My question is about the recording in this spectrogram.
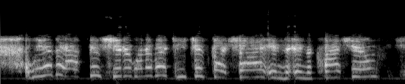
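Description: Voices heard over a telephone line: a recorded 911 emergency call between a caller and a dispatcher, the speech thin and narrow, with a faint steady hum on the line.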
